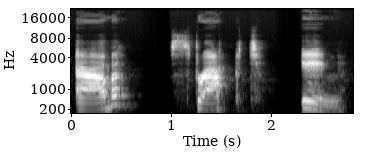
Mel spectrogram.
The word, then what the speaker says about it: abstracting: If you said open, that's not correct because we don't hear the A saying straked. There's no magic E. It says stract, so it is a closed syllable.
